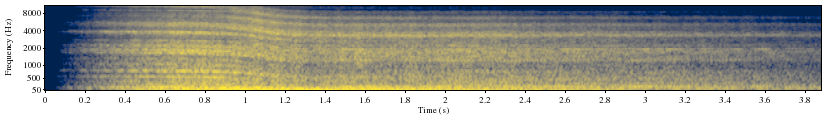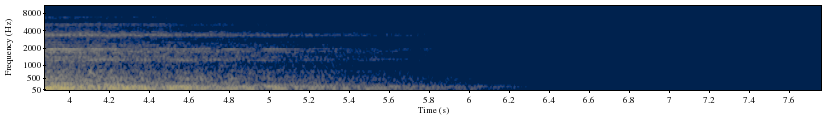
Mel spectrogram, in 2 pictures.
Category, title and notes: Sound effects > Other
Sound Design Elements Whoosh SFX 033
trailer, movement, transition, film, ambient, effect, production, design, fx, cinematic, dynamic, sweeping, sound, element, audio, whoosh, effects, elements, fast, swoosh, motion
